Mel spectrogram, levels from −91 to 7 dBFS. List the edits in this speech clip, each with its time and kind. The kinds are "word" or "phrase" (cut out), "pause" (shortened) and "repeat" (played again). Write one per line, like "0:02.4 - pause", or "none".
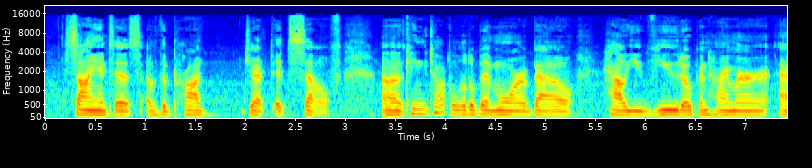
0:03.6 - word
